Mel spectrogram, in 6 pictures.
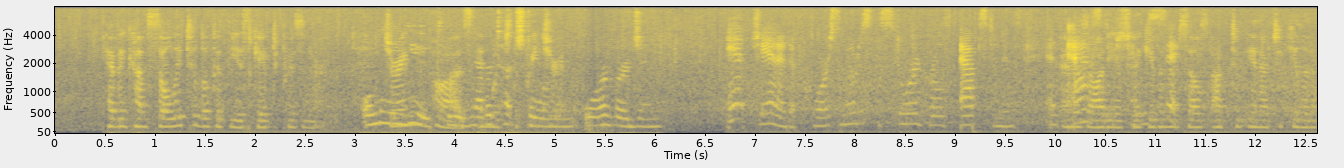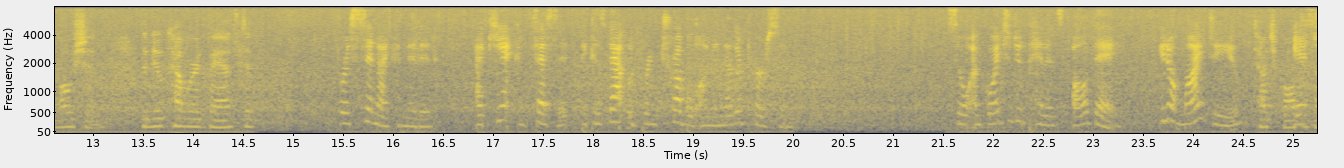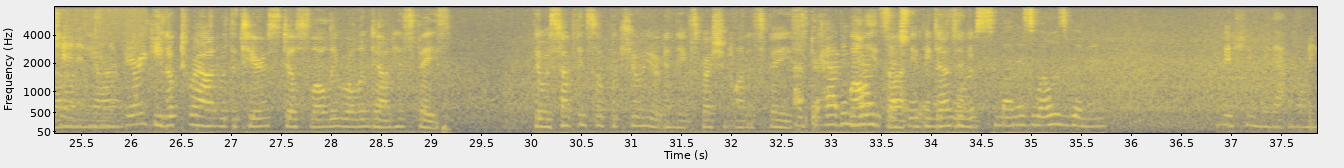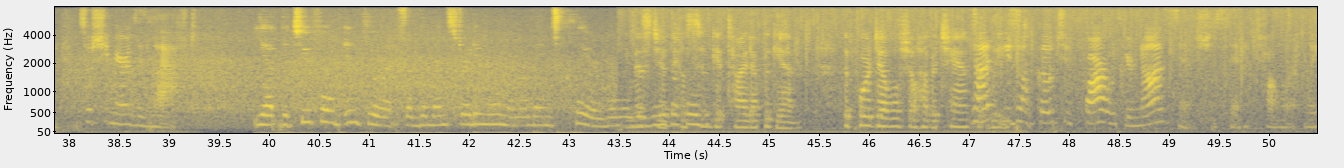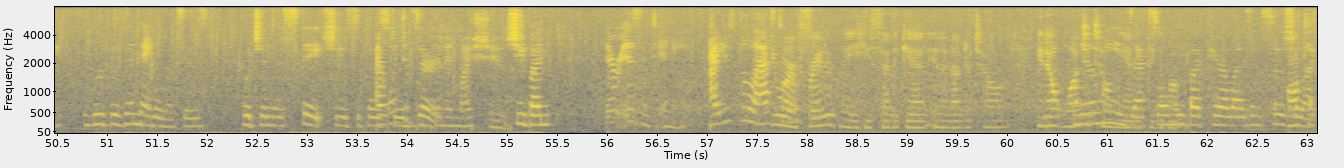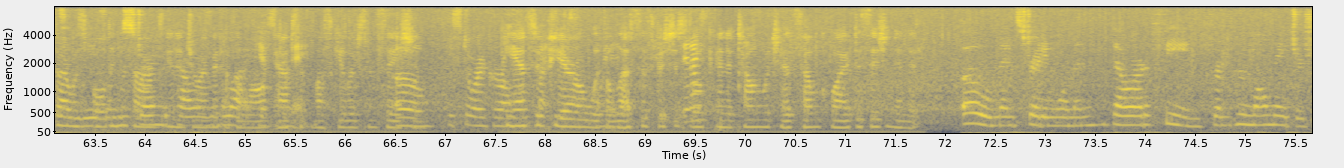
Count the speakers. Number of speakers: three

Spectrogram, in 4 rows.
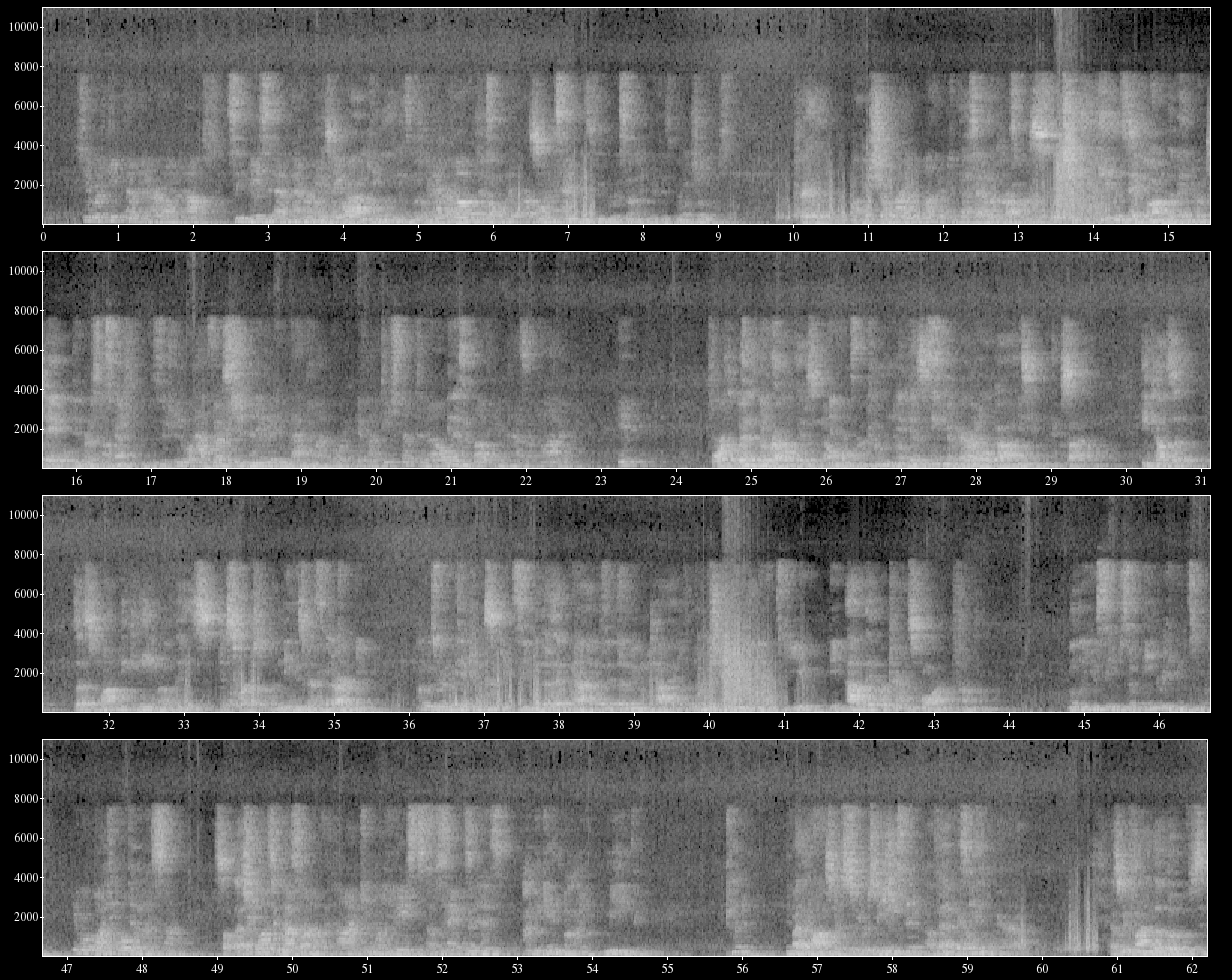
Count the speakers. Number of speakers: three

